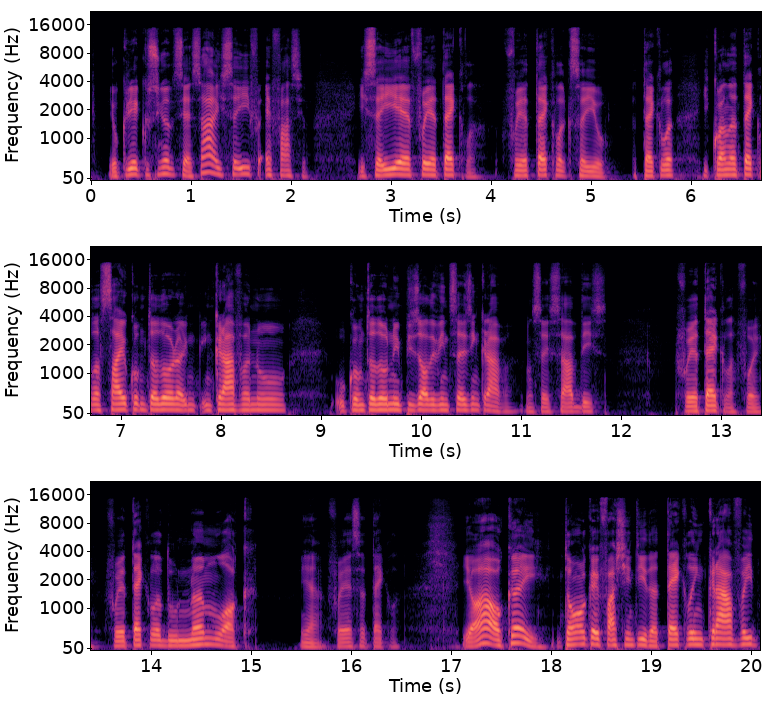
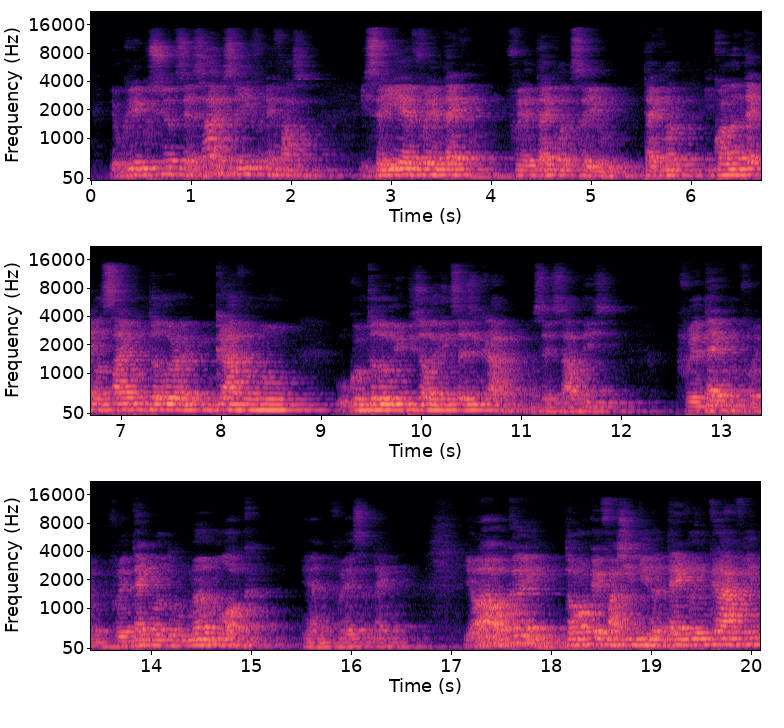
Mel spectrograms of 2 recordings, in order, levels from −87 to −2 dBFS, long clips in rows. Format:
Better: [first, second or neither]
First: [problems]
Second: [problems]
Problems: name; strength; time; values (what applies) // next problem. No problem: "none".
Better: first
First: none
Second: room echo; strong; dies away in 1 s // off-mic speech; far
